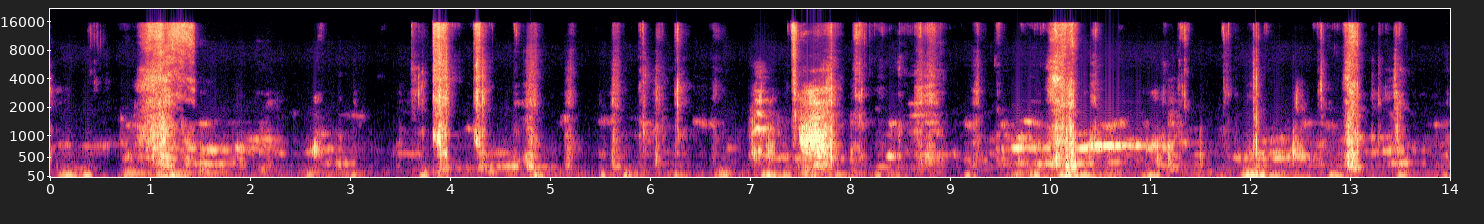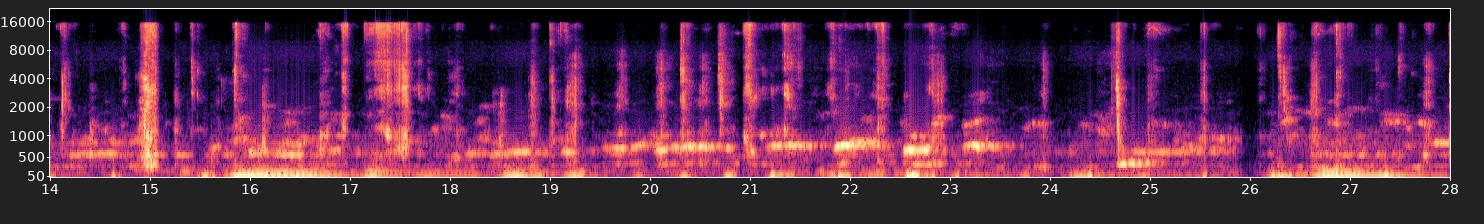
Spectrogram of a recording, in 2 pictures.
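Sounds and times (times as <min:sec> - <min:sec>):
wet chewing: 0:07.4 - 0:23.0.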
